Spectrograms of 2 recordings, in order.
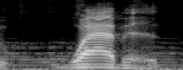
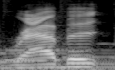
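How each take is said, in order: First: The word begins with a W sound. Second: The word begins with a clear R sound. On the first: The speaker calls it wrong. "you say wabbit" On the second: The speaker calls it right. "instead of saying rabbit"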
